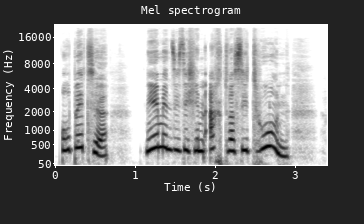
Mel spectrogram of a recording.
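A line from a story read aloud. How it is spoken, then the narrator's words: Frightened cry. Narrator (German): rief Alice, die in wahrer Herzensangst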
